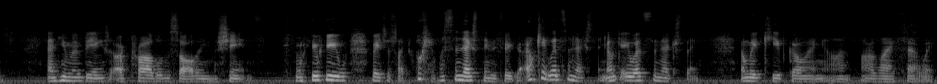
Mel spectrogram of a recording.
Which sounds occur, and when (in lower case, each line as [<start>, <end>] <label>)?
[0.00, 0.40] breathing
[0.00, 9.35] mechanisms
[0.42, 2.50] female speech
[2.83, 6.91] female speech
[2.90, 3.41] giggle
[7.08, 7.37] breathing
[7.38, 9.35] female speech
[8.61, 9.16] crinkling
